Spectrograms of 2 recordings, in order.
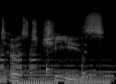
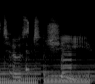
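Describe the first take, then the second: First: The second word ends with a z sound. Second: The second word ends on a vowel sound. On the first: The speaker calls it wrong. "common mistake, It's not toast cheese" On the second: The speaker calls it right. "It's toast chi"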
